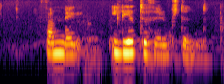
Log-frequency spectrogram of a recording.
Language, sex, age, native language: Icelandic, female, 10, Icelandic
